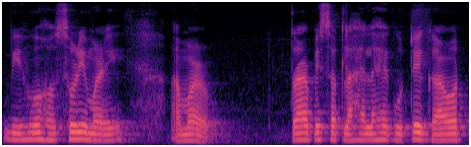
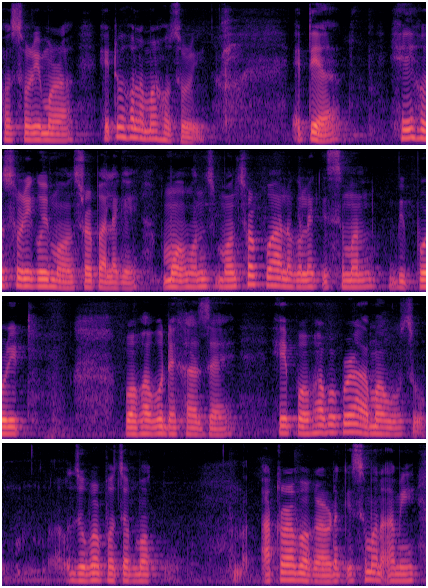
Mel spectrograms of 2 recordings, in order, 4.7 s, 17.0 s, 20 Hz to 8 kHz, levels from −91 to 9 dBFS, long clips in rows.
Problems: constant background noise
